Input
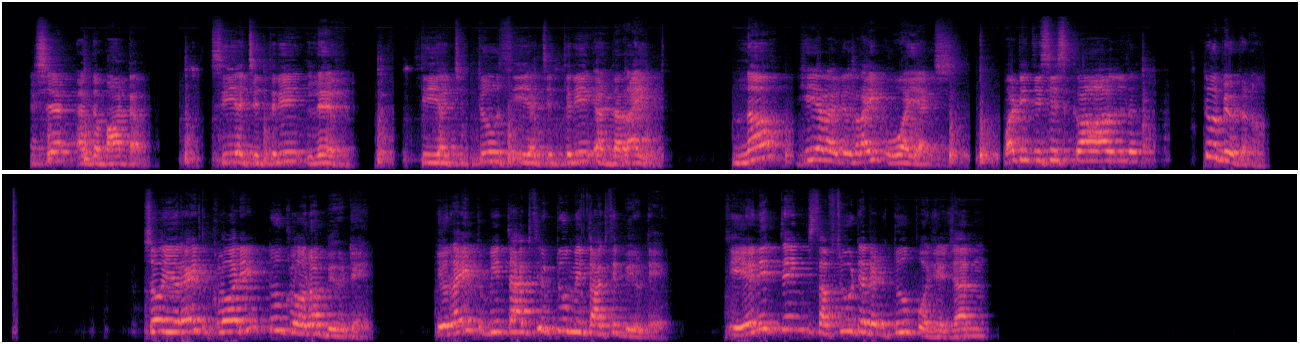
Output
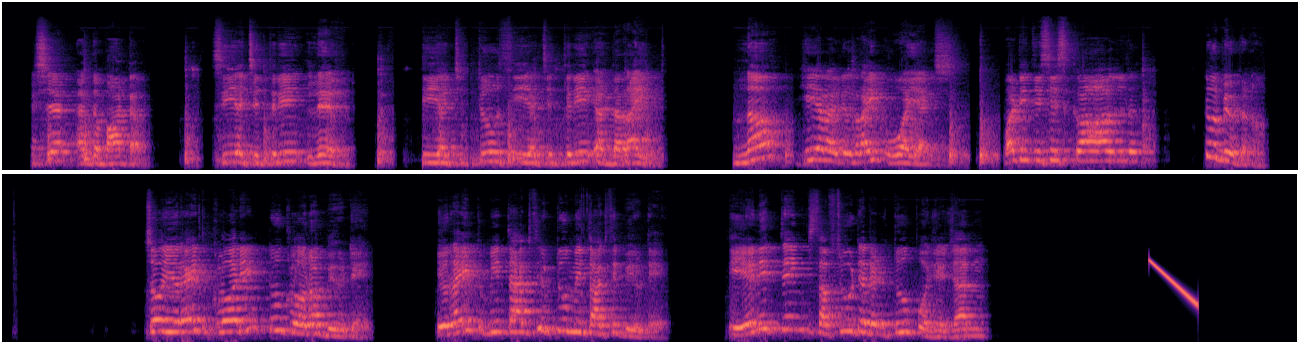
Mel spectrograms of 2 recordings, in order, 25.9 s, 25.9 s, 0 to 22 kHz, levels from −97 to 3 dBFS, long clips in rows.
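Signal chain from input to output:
sound drawn into the spectrogram fall, 0:24.42–0:24.92, 870–2,700 Hz −28 dBFS
noise gate −48 dBFS, range −17 dB

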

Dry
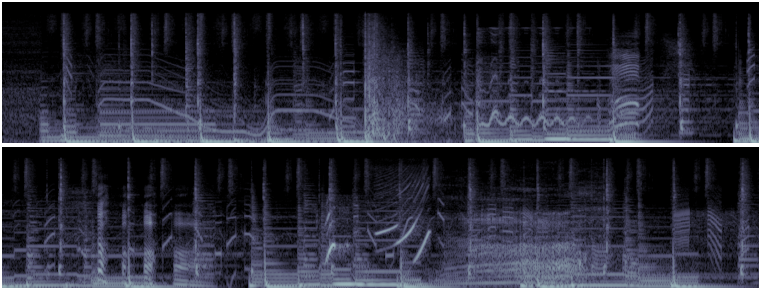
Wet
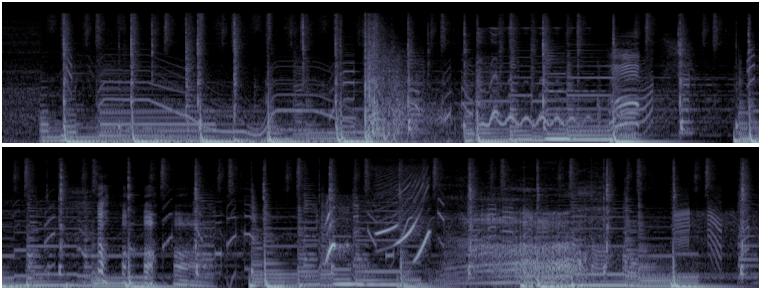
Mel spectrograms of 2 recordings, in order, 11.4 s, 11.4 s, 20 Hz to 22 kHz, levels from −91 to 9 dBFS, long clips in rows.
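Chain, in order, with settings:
0:06.01–0:07.18: notch comb filter 270 Hz
0:07.79–0:09.35: low-shelf EQ 240 Hz −7 dB

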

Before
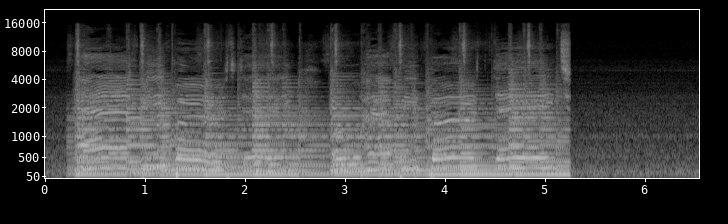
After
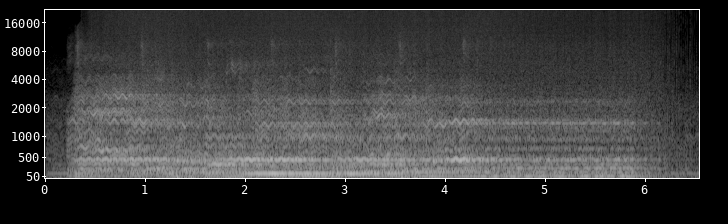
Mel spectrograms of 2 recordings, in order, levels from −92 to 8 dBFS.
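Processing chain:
parametric band 2,400 Hz +3 dB 2 octaves
hum removal 144.1 Hz, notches 33
in parallel at −1 dB: compressor whose output falls as the input rises −26 dBFS, ratio −0.5
on the sum: tuned comb filter 55 Hz, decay 0.68 s, harmonics odd, mix 90%
tape delay 88 ms, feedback 87%, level −17 dB, low-pass 5,600 Hz
frequency shifter −48 Hz
pitch vibrato 12 Hz 92 cents
on a send at −16 dB: convolution reverb RT60 1.8 s, pre-delay 30 ms
on the sum: frozen spectrum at 0:04.38, 1.51 s
feedback echo at a low word length 135 ms, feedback 80%, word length 7 bits, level −7 dB
level +1 dB

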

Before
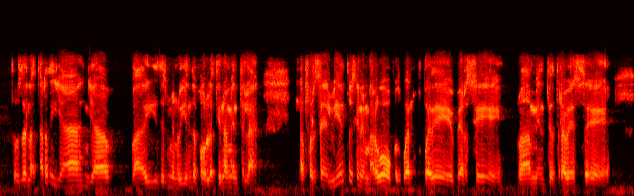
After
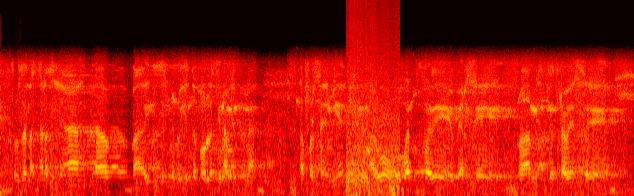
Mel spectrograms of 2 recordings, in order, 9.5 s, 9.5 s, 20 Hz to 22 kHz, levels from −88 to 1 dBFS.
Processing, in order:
linear delta modulator 32 kbit/s, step −37 dBFS
0:01.27–0:02.00: noise gate −35 dBFS, range −15 dB
upward compression, threshold −38 dBFS
0:03.57–0:04.30: high-shelf EQ 2,100 Hz −12 dB
reverb whose tail is shaped and stops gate 330 ms rising, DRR 6.5 dB
0:05.18–0:05.99: comparator with hysteresis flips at −37 dBFS
level +5 dB

